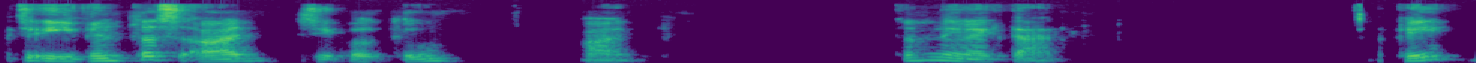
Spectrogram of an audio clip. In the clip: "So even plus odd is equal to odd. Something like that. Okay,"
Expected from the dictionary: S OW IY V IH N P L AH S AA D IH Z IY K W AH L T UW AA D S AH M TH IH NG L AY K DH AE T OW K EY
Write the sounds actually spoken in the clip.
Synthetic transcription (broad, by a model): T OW IY V IH N P L AH S AA D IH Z IY K W AH L T UW AA D S AH M TH IH NG L AY K DH AE T OW K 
